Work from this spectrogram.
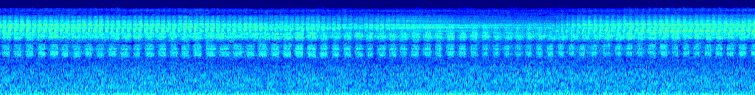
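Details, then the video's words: Cicadas in a lavender field keep up a long, unbroken, shrill rasping chorus with a fast, even throb of about three pulses a second. The song eases slightly midway, then returns to full strength. "chant de CIGALES au cœur d'un champ de lavande"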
